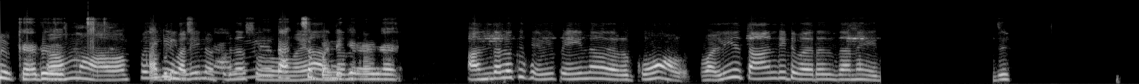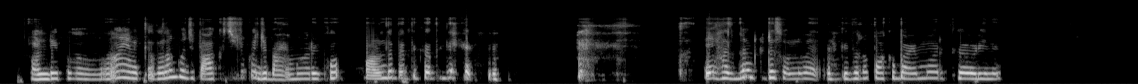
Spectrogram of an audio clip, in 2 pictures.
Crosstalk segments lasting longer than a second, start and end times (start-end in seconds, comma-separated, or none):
1.5-3.6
